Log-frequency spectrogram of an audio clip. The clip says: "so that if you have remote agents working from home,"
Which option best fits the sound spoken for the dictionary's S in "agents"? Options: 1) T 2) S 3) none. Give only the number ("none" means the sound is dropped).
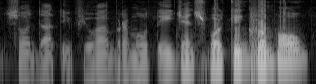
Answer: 2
